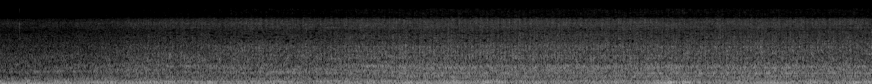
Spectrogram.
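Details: Daewoo Racer GTI, hot engine: idle wavers and stumbles with no steady beat, engine shaking. Rough unstable idle when hot, possibly a misfire.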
